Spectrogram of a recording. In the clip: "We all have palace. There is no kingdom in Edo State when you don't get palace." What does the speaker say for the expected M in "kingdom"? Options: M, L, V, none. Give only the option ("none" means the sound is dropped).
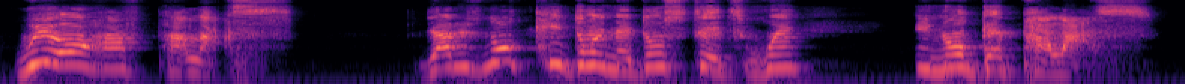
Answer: none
